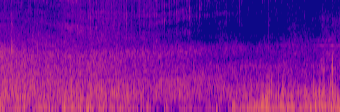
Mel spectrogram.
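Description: Wind rumbling and buffeting on the microphone as a line of cyclists rides past on an asphalt road, with only a faint hiss from the passing bicycles.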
